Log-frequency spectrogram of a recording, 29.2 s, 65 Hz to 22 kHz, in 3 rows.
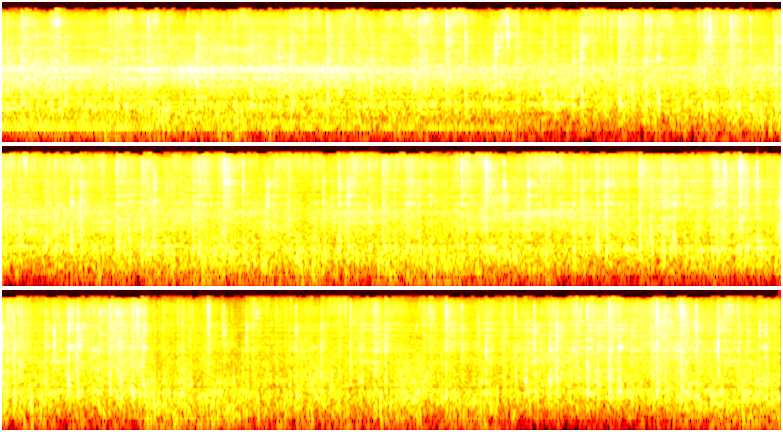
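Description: A freight train of Koki container flatcars rolls steadily past, wheels clacking over the rail joints. In the first several seconds a low hum from the DF200 diesel-electric locomotive fades out.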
